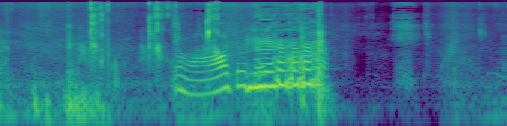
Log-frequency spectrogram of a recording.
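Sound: loud smacking chewing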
